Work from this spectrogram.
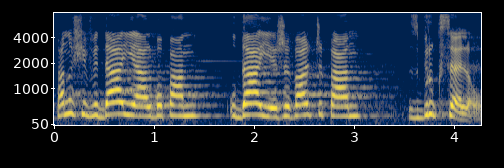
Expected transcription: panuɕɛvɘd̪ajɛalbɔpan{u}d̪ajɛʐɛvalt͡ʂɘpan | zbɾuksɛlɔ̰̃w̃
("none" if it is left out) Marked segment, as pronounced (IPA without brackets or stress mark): u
